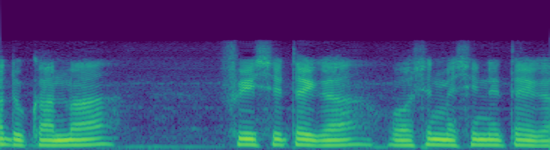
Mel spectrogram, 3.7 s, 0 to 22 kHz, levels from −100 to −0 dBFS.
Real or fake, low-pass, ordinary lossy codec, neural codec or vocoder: fake; 7.2 kHz; none; codec, 16 kHz in and 24 kHz out, 1 kbps, XY-Tokenizer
